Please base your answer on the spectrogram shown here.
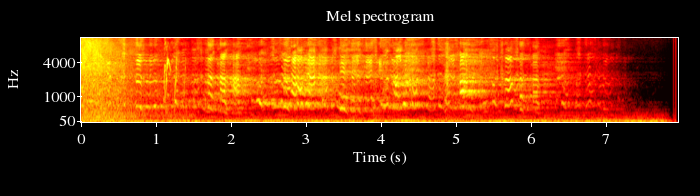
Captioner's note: nefarious giggling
